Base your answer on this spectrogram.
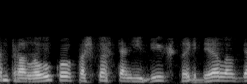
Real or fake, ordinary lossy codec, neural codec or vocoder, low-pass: fake; MP3, 24 kbps; codec, 16 kHz in and 24 kHz out, 0.6 kbps, FireRedTTS-2 codec; 3.6 kHz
